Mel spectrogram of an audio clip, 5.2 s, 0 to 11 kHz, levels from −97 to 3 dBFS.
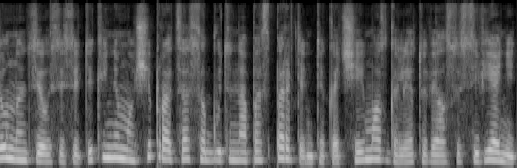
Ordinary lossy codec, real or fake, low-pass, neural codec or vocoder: AAC, 64 kbps; fake; 9.9 kHz; vocoder, 22.05 kHz, 80 mel bands, Vocos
